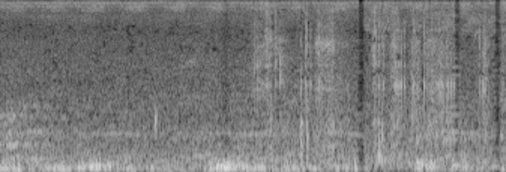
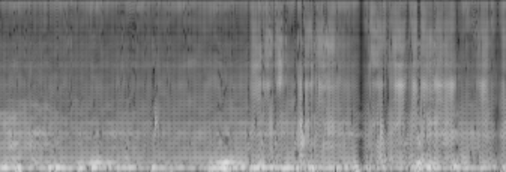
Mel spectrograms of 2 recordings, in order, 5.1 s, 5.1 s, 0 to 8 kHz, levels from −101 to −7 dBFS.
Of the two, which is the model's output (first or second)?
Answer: second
